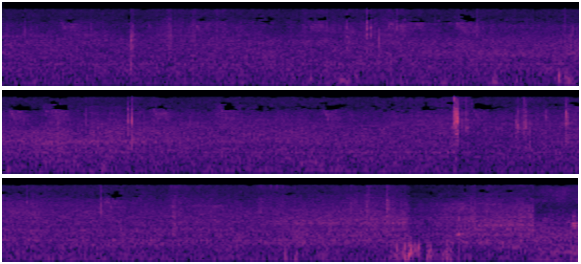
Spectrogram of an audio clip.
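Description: Plastic clips click against a frame.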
